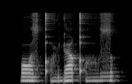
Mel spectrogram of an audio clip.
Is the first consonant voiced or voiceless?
voiced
